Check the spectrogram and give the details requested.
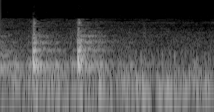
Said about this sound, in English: Right? When I am persistent like this, then you know that this is a knock.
